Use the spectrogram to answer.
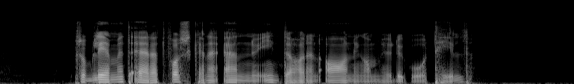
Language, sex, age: Swedish, male, 32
